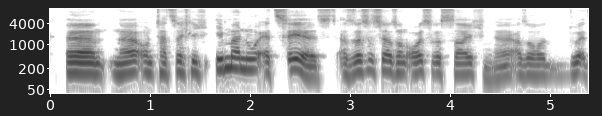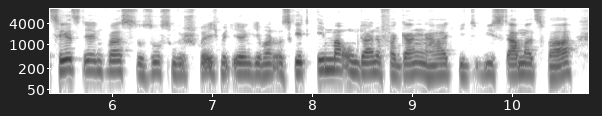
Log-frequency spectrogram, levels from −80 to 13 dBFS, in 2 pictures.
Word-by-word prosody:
Ähm, 150 -3 +7
ne, 150 +3 +2
und 155 -2 -3
tatsächlich 155 0 -3
immer 205 +2 +6
nur 195 -1 +3
erzählst 135 -8 +3
also, 140 +2 -4
das 165 +2 +2
ist 175 -1 -5
ja 170 -2 +3
so 155 - -1
'n 150 - -3
äußeres 150 -1 -2
Zeichen, 140 -6 -3
ne? 120 +4 -6
Also, 130 -1 -3
du 130 +4 -7
erzählst 190 +3 +2
irgendwas, 170 0 -3
du 135 - -6
suchst 155 +4 -8
'n - - -4
Gespräch 80 -11 -5
mit 145 - -7
irgendjemandem 145 -1 -2
und 145 - -4
es - - -6
geht 155 0 0
immer 185 0 +1
um 155 -1 -2
deine 150 +1 0
Vergangenheit, 135 0 -3
wie 130 - -7
d 120 - -18
wie's 140 -2 -6
damals 135 +2 -1
war. 140 +6 0
150 Hz, 210 wpm, -23 LUFS, 135-160 Hz, -, Ähm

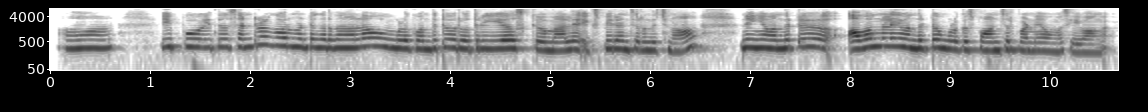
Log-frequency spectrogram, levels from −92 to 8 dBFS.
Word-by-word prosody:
ஆ. 280 - -5 1.0
இப்போ 330 0 -1 0.2
இது 320 +2 -8
சென்ட்ரல் 360 +5 -2
கவர்ன்மென்ட்ங்கிறனால 305 -2 +1 0.2
உங்களுக்கு 290 -2 0
வந்துட்டு 285 +3 -2
ஒரு 285 -1 +1
3 280 0 -2
இயர்ஸ்க்கு 285 -1 +2
மேல 250 +2 0
எக்ஸ்பீரியன்ஸ் 270 0 -2
இருந்துச்சுனா, 245 -2 -4 0.6
நீங்க 300 -1 +3
வந்துட்டு 290 +3 0 0.5
அவங்களே 340 +3 +2
வந்துட்டு 290 +1 +2
உங்களுக்கு 260 -2 -1
ஸ்பான்சர் 245 0 0
பண்ணி 235 0 -4
அவங்க 225 0 -7
செய்வாங்க. 205 -1 -6
285 Hz, 125 wpm, -24 LUFS, 255-310 Hz, 1.0 s, நீங்க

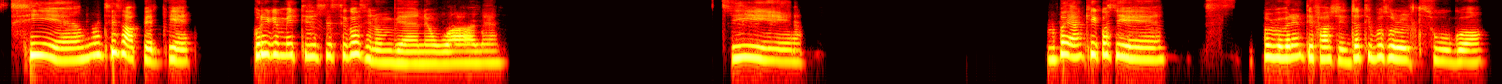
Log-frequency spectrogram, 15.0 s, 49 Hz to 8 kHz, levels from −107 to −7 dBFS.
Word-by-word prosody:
Sì 285 -5 +3
non 225 +7 -2
si 340 - +5
sa 300 -8 +4
perché. 200 -1 -2 0.6
Pure 295 +2 +5
che 300 - +1
metti 280 -1 -3
le 265 - 0
stesse 270 +2 -6
cose 295 -4 +2
non 190 -2 -4
viene 175 -1 -3
uguale. 180 +1 -3 2.2
Sì. 230 -5 -2 2.6
Ma 220 - -3
poi 305 +1 +5
anche 265 +3 +1
cose 230 -6 0 0.3
s 260 -4 -21 0.2
proprio 250 -2 +3
veramente 250 +1 +2
facili, 230 -3 0
già 245 +5 +3
tipo 255 +1 -2
solo 240 -2 +5
il 220 0 -2
sugo. 195 -2 -3
230 Hz, 110 wpm, -23 LUFS, 195-265 Hz, 2.6 s, si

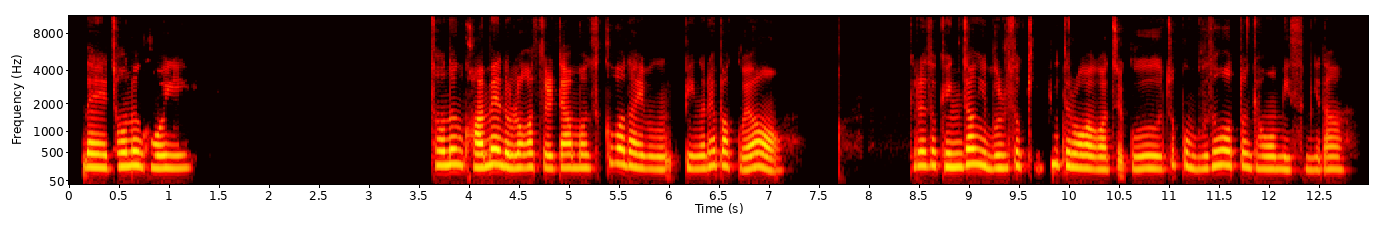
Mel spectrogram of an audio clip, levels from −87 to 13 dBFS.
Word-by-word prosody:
네 235 -1 +4
저는 250 +1 +3
거의 225 0 -1 2.4
저는 270 +1 +2
괌에 265 +2 +6
놀러 230 -1 +3
갔을 230 -2 -1
때 230 - +1
한번 230 0 +1
스쿠버 290 +5 -1
다이빙은 215 -4 -1
빙을 215 0 -2
해 260 - 0
봤고요. 220 -5 +1 1.2
그래서 260 +1 -1
굉장히 250 +3 +2
물속 225 +3 -3
깊이 220 +6 -7
들어가 230 -4 +2
가지고 210 +1 -2
쪼끔 255 -1 -6
무서웠던 255 +3 -1
경험이 210 -1 -2
있습니다. 200 0 -8
230 Hz, 270 characters per minute, -22 LUFS, 215-255 Hz, 2.4 s, 괌에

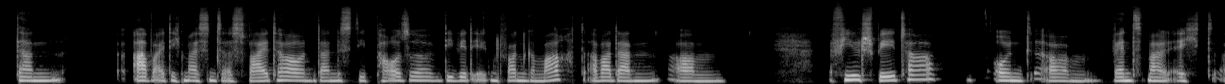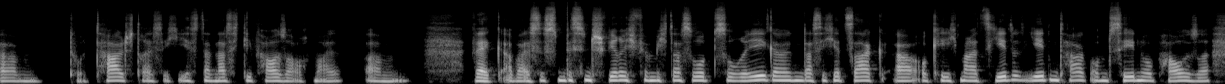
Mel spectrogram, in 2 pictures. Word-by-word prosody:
dann 175 +2 +1 0.7
arbeite 180 +1 +3
ich 165 - -7
meistens 175 0 -1
erst 150 -4 -4
weiter 175 +4 +2
und 165 -1 -4
dann 165 0 0
ist 170 +1 -5
die 170 - -3
Pause 180 +3 -1
die 170 0 -3
wird 175 0 -1
irgendwann 175 -1 -2
gemacht, 170 +6 -2
aber 175 0 +1
dann, 165 +2 0
ähm 155 -2 -1 1.0
viel 210 -1 +3
später. 225 +7 +1 0.5
Und, 175 -1 +2
ähm, 165 -6 -3
wenn‘s 170 -1 +1
mal 165 -2 +3
echt, 165 -2 -5
ähm, 150 -2 -3 0.3
total 175 +5 -1
stressig 155 -2 -6
ist, 165 -6 -5
dann 165 -2 0
lasse 160 0 0
ich - - -17
die 175 - -3
Pause 160 -2 -1
auch 140 - -10
mal, 160 0 -5 0.2
ähm, 155 +3 -4 0.6
weg. 155 -4 +3
Aber 155 -1 -1
es 150 0 0
ist 175 +2 +2
‘n 180 - +5
bisschen 185 +1 +2
schwierig 185 +1 +3
für 190 - -3
mich, 180 0 +1
das 185 -3 0
so 185 0 +2
zu 175 0 -1
regeln, 185 +1 +4
dass 175 0 -1
ich 175 - -4
jetzt 180 -2 0
sage: 180 0 0
„Äh, 165 0 +2
okay, 170 +1 -2
ich 170 - -4
mache 170 -2 +3
jetzt 165 -1 -5
jede 185 +4 +4
jeden 190 +1 +3
Tag 185 0 -3
um 175 -1 0
10:00 180 0 +2
Pause.“ 160 0 0
170 Hz, 160 wpm, -23 LUFS, 160-180 Hz, 1.0 s, n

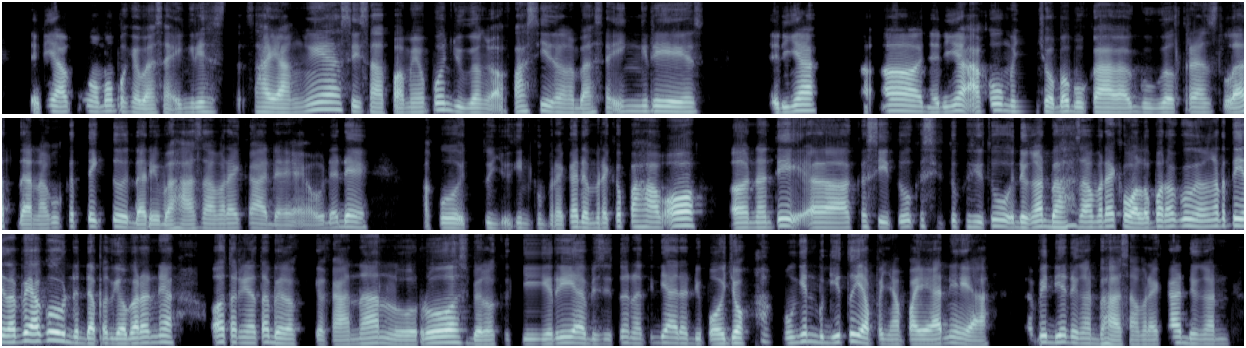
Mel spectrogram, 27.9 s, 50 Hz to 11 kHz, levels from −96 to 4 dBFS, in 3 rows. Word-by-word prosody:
Jadi 160 - -6
aku 145 -1 0
ngomong 155 +2 -2
pakai 130 -3 -3
bahasa 110 0 -2
Inggris. 130 +2 -6 0.2
Sayangnya 135 +11 +1
si 145 -6 -5
satpamnya 130 0 -2
pun 195 0 0
juga 125 -6 -2
nggak 115 - -4
fasih 150 +1 -2
dalam 120 -2 -3
bahasa 115 +3 -5
Inggris. 150 -3 -1 0.5
Jadinya 165 +7 +2 0.5
heeh, 165 0 +5
jadinya 140 +6 0
aku 180 +2 0
mencoba 145 -2 -3
buka 135 -2 0 0.2
Google 130 -1 -3
Translate 130 0 -1
dan 120 -1 0
aku 145 - -7
ketik 175 -1 -5
tuh, 165 - +2
dari 120 0 0
bahasa 120 +2 -2
mereka. 130 0 -3
Dan 110 - -6 0.2
ya - - -9
udah 120 +5 -5
deh, 155 -2 -1 0.4
aku 135 -1 -2 0.2
tunjukin 135 0 -10
ke 130 - -16
mereka 120 +5 -4
dan 145 - 0
mereka 140 +5 -4
paham, 155 -2 0
"Oh, 200 +2 +8 0.3
eee, 145 +1 +4
nanti, 150 +7 0
eee, 145 -1 +3
ke 165 - -6
situ 160 +2 -4
ke - - -14
situ 175 - -11
ke 165 - -16
situ," 155 -1 -2
dengan 150 +3 +3
bahasa 155 0 +1
mereka, 175 +2 0
walaupun 140 +6 +4
aku 180 +2 -1
enggak 170 -2 +1
ngerti. 200 - +3
Tapi 185 - +5
aku 215 +4 +6 0.2
udah - - -2
dapet 145 +1 +3
gambarannya, 165 +5 +3 0.3
oh 185 - +4
ternyata 175 -1 -1
belok 140 -5 0
ke 130 - -6
kanan, 140 +6 0
lurus, 155 +7 +4
belok 125 0 -1
ke 130 - -21
kiri, 140 +5 0
habis 135 -3 -2
itu 150 - -10
nanti 145 0 -8
dia 165 0 -1
ada 150 - -1
di 140 - -8
pojok. 145 +3 +3 0.2
Mungkin 185 +7 -2
begitu 180 +5 +1
ya, - - +7
penyampaiannya 130 +3 0
ya. 115 -2 +1 0.3
Tapi 145 - -1
dia 185 +1 +1
dengan 150 -4 -3
bahasa 125 -2 -1
mereka 125 +6 -1
dengan, 135 -2 -5
145 Hz, 195 wpm, -23 LUFS, 130-165 Hz, 0.5 s, Oh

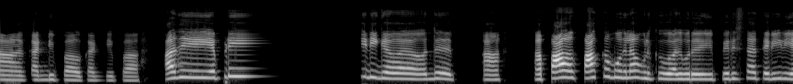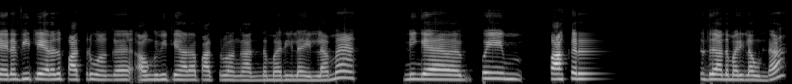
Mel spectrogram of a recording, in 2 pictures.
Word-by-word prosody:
ஆ - - +1 0.3
கண்டிப்பா, 210 -1 -4 0.2
கண்டிப்பா. 190 -1 -9 0.4
அது 310 +4 +5 0.3
எப்படி 380 +6 +1 1.4
நீங்க 290 -2 +1 0.4
வந்து 260 +3 -3 0.5
ஆ - - 0 0.6
பா - - +13 0.3
பாக்கும் 335 +3 +6
போது 320 -2 +1
எல்லாம் 315 +1 +3
உங்களுக்கு 265 -2 -4
அது 245 - +3
ஒரு 240 - +3 0.2
பெருசா 260 +2 -3
தெரிலயா? 255 -1 0
ஏன்னா 235 +1 -1
வீட்டுல 255 -1 +1
யாராவது 235 +1 0
பாத்துருவாங்க. 225 -1 -3 0.2
அவங்க 215 +1 -3
வீட்டுல 225 -1 -3
யாராவது 215 0 -4
பாத்துருவாங்க. 210 -1 -6
அந்த 195 +1 -9
மாதிரிலாம் 205 -1 -4
இல்லாம, 200 +7 -4 0.7
நீங்கப் 230 -3 +1 0.2
போய்ப்பாக்குறது 255 -1 0 1.1
அந்த 225 -1 -3
மாரி 215 0 -1
எல்லாம் 210 -1 -3
உண்டா? 220 +8 -2
240 Hz, 130 wpm, -20 LUFS, 210-260 Hz, 1.4 s, பா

